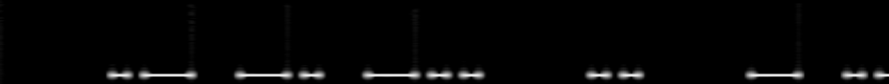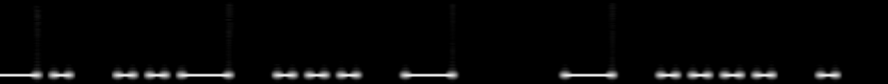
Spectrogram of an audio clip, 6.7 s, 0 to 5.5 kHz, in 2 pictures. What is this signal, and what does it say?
Morse code, heard as a keyed tone, about 20 wpm, 600 Hz. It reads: AND I TRUST THE
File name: tower trouble 20wpm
